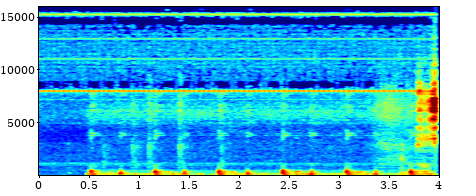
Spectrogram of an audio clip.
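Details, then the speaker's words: Systolic murmur between S1 and S2 in a patient with hypertrophic cardiomyopathy, becoming much louder and longer on standing from squatting (dynamic auscultation, reduced venous return); real or simulator recording. "sopro entre o S1 e S2 do levanta-se modifica-se e passa a ser um sopro muito mais intenso e muito mais longo mais uma vez o aumento da intensidade muito significativa do sopro"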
